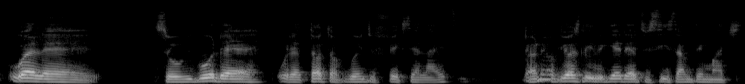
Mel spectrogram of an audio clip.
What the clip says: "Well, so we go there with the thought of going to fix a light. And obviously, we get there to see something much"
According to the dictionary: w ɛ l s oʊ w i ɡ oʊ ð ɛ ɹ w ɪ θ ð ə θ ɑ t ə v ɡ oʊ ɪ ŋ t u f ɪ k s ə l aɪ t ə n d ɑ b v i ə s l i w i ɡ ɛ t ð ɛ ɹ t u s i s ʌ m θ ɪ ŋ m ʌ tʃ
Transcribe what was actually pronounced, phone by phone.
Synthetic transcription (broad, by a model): w ɛ l s oʊ w i ɡ oʊ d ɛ w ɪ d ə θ ɑ t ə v ɡ oʊ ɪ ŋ t u f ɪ k s ə l aɪ t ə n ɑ v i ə s l i w i ɡ ɛ t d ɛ t u s i s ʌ m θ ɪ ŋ m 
